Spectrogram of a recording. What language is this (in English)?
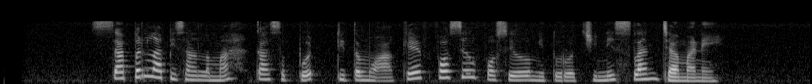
Javanese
